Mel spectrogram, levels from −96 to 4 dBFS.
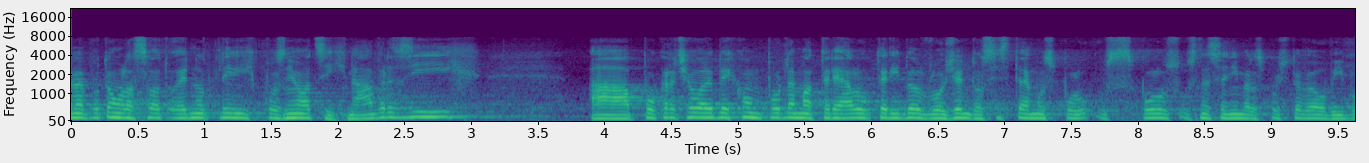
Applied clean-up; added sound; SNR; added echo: none; none; none; none.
